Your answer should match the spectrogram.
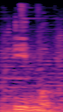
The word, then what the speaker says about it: Igbo: IBO, Igbo, or IGBO, Igbo. What is the real word for the pronunciation for the language in the East? No, the actual pronunciation is Igbo, IGBO.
